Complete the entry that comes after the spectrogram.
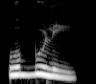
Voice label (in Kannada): "ಒಬ್ಬುಳಿ", Kannada; obbuḷi; noun; a place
